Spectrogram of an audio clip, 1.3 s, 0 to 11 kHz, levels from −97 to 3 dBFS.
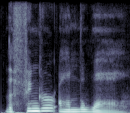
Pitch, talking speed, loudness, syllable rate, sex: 180 Hz, 230 wpm, -15 LUFS, 5.2 syllables/s, female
